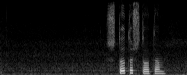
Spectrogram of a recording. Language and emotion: Russian, neutral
